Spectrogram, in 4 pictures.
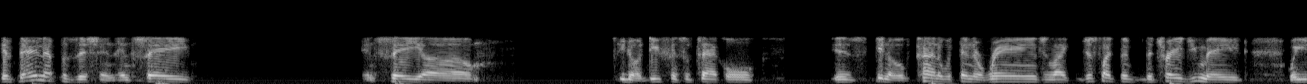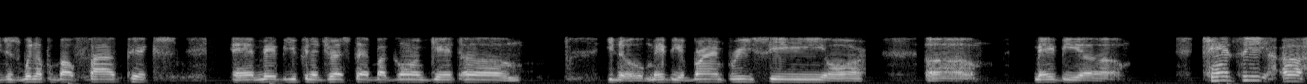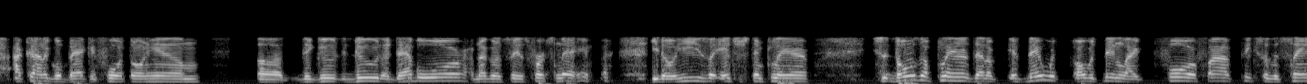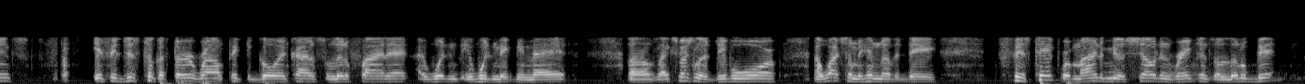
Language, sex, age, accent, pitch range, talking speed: English, male, 30-49, American, 115-145 Hz, 175 wpm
